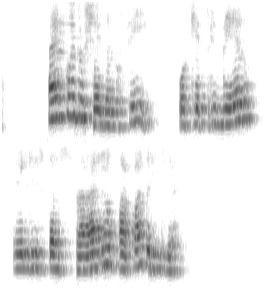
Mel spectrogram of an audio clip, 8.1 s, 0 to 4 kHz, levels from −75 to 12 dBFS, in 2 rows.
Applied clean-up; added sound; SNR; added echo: neural mask model DeepFilterNet 3.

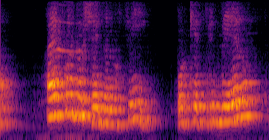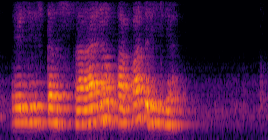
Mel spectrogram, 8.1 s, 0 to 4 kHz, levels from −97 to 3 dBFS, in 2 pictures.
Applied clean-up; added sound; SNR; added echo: neural separator model SepFormer DNS4.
